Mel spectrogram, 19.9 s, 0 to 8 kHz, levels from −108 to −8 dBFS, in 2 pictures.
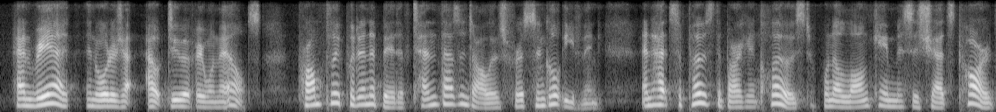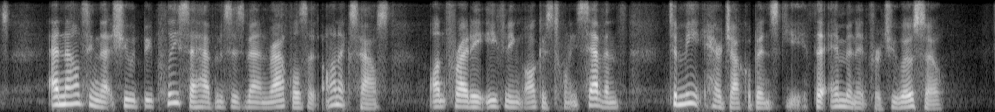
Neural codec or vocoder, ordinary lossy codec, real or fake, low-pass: codec, 16 kHz in and 24 kHz out, 0.9 kbps, LongCat-Audio-Codec, four codebook decoder; Opus, 16 kbps; fake; 7.2 kHz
